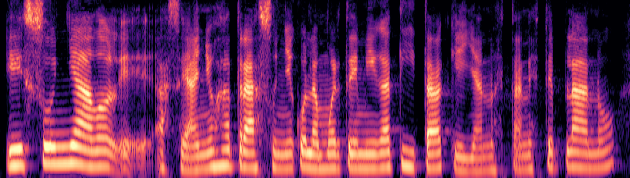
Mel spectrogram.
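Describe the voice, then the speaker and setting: A woman with a Chilean accent hosts a casual conversation about spiritual topics. Her voice sits at an everyday middle pitch. She speaks reflectively, circling back with fillers and self-corrections as she thinks aloud. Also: fairly even intonation, brisk. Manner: reflective, many fillers and restarts. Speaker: podcast host.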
